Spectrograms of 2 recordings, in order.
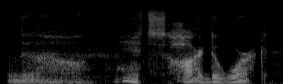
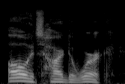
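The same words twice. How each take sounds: First: A non-verbal human sound comes before the line. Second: The line is said plainly with no added sound. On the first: "just adding that pre preamble" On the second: "before delivering the line"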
